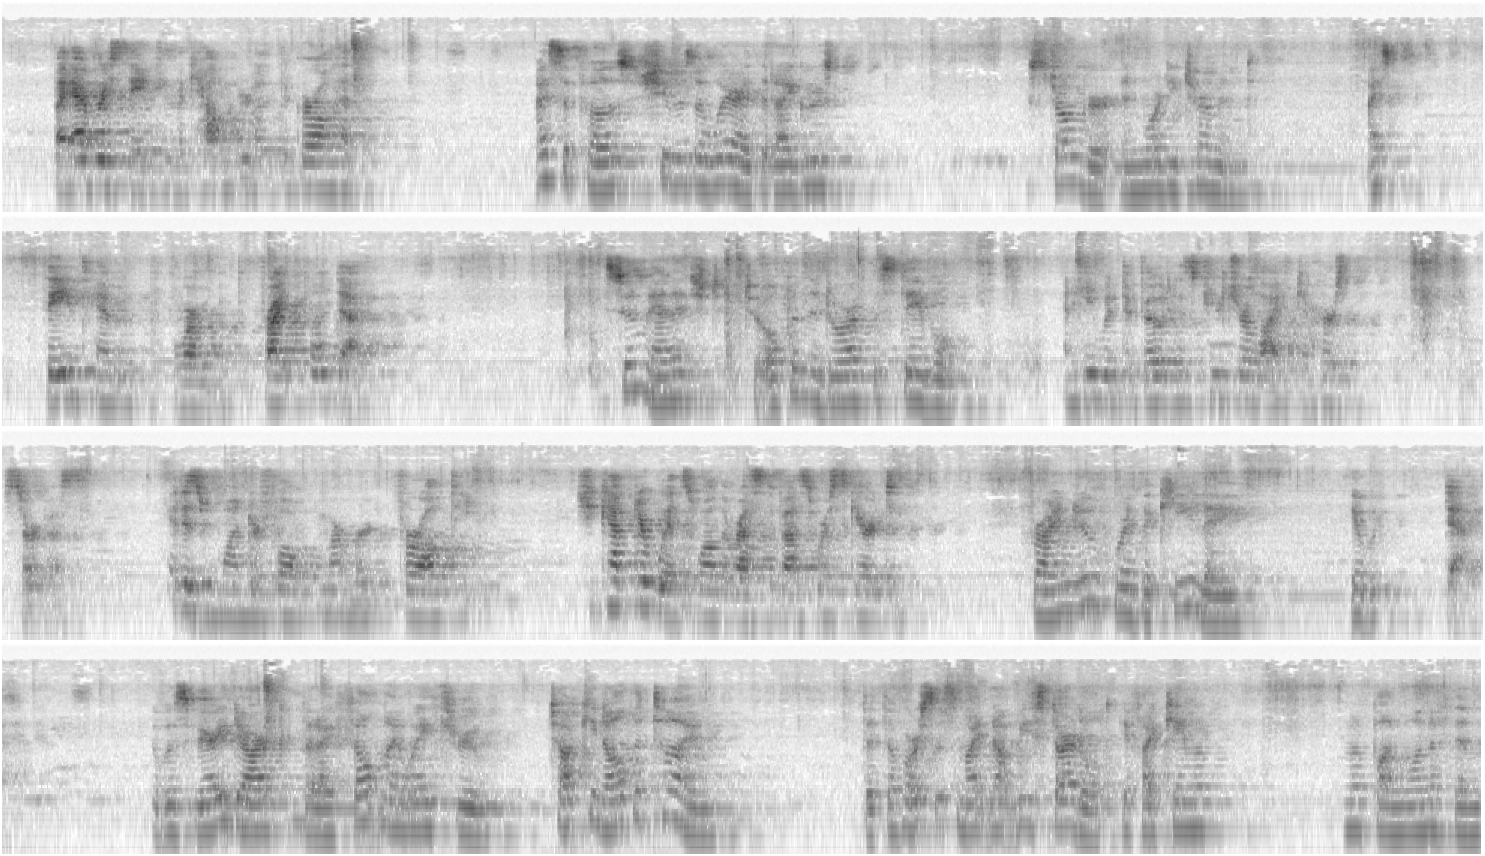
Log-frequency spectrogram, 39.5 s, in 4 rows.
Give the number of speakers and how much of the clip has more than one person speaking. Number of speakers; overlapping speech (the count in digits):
2, no overlap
